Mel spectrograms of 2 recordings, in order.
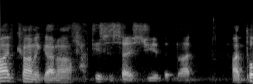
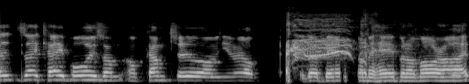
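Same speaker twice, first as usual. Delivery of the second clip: mock calling out at full voice, high and raised; 8 semitones higher than usual. Recounting a chaotic night, retelling own yell out to the boys. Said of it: "I'm yelling out".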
